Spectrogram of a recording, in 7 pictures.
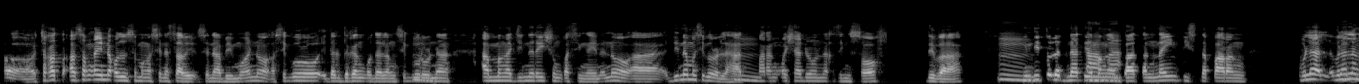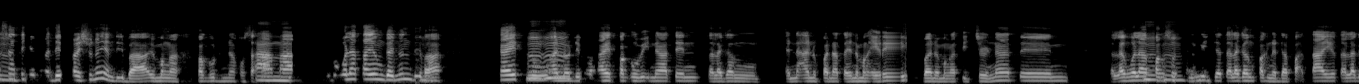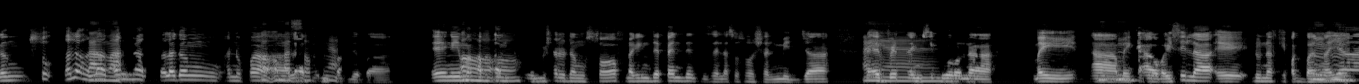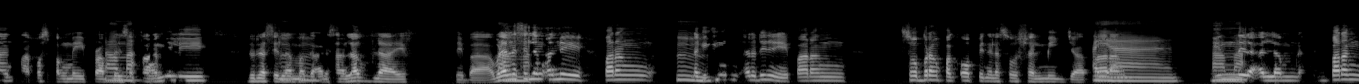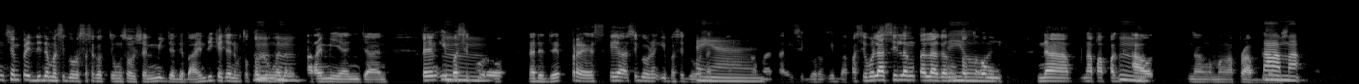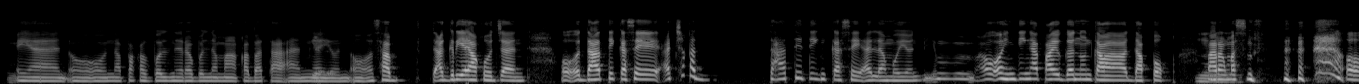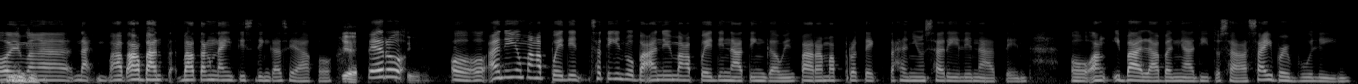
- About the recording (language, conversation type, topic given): Filipino, unstructured, Ano ang masasabi mo tungkol sa cyberbullying na dulot ng teknolohiya?
- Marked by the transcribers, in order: static; distorted speech; drawn out: "Ayan"; drawn out: "Ayan"; tapping; drawn out: "Ayan"; laugh; chuckle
